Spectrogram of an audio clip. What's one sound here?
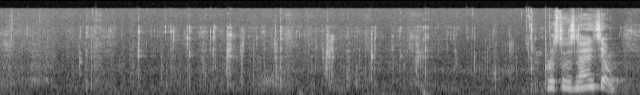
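Small mouth clicks and chewing sounds come close up.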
